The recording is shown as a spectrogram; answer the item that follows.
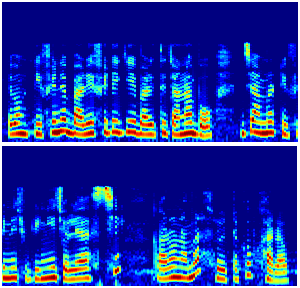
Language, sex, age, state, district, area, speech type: Bengali, female, 30-45, West Bengal, Purba Medinipur, rural, spontaneous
